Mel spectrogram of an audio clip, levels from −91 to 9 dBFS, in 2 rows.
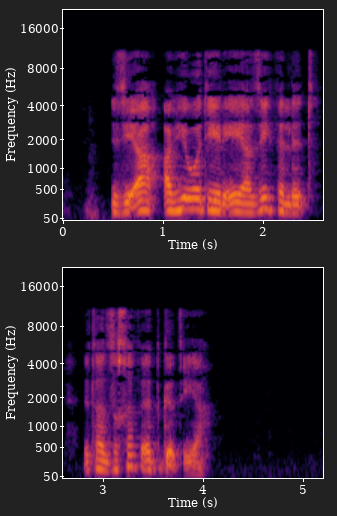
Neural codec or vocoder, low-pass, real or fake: none; 10.8 kHz; real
